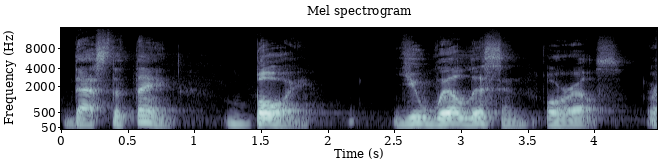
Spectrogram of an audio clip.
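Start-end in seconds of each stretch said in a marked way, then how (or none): 1.2-4.2 loud, firm retold warning; stern father. Dad recalls warning his son to listen, stern and loud. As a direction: lay down the law to a child.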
